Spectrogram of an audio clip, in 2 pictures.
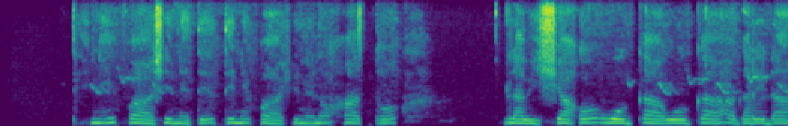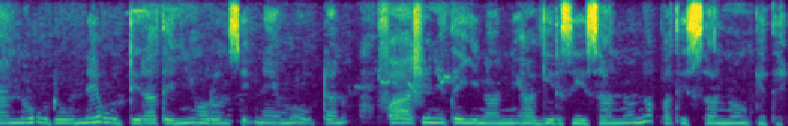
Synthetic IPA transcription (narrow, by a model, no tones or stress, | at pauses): t̪ʰɪnɪfaːʃɪnɛt̪ɛt̪ɪnɪfaːʃɪnɛnɔhat̪ːɔ | lɐwɪʃːɐhɔwɔɡːaːwɔɡːaːɐɡɐɾɛd̪aːnːɔʊd̪uːnːɛʊd̪ːɪɾɐt̪ɛnːɪɔɾɔnsɪnne̞ːmːɔʊd̪ːɐnɔfaːʃɪnɛt̪ɛjɪnɐnːɪhɐɡɪɾsiːsɐnːɔnːɐpʼɐt̪ʼɪsːɐnːɔŋkɛt̪ɛ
